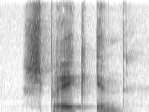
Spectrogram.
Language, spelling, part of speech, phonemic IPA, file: Dutch, spreek in, verb, /ˈsprek ˈɪn/, Nl-spreek in.ogg
- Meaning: inflection of inspreken: 1. first-person singular present indicative 2. second-person singular present indicative 3. imperative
